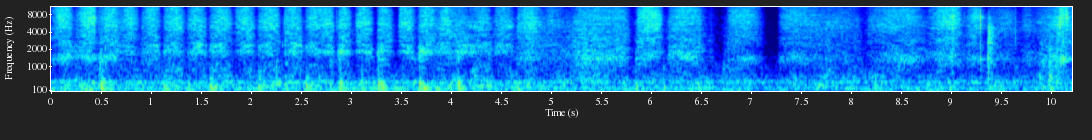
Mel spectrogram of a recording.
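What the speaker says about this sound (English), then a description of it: "So you want to burnish it down really well." Vinyl decal being burnished under transfer tape for a Christmas door hanger, heard as rapid, rhythmic scraping strokes, close and fairly quiet, with a short pause midway.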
